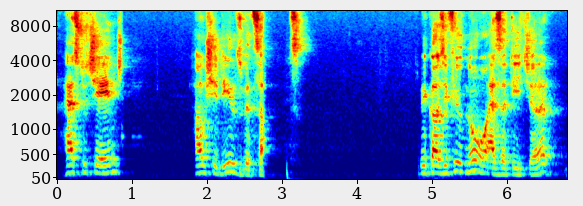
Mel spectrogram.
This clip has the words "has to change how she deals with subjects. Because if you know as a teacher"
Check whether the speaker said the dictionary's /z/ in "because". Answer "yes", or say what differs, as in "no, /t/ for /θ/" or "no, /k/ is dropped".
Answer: yes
